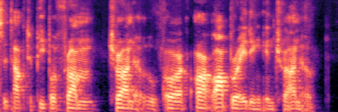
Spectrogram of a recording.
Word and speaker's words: Toronto: And someone's from Toronto when they don't say the T. If someone's not from there, they say Toronto. But Mhm. there's a joke, the locals say Toronto, like there's no second T.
